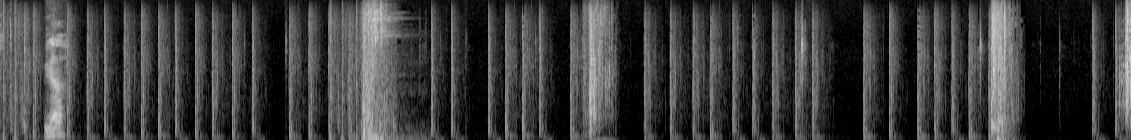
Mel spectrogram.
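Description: Footsteps thud quickly and evenly on a wooden floor.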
